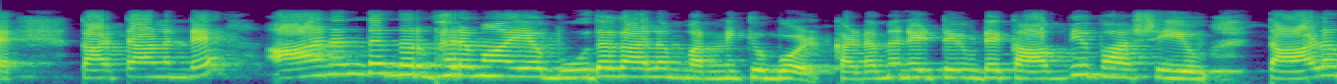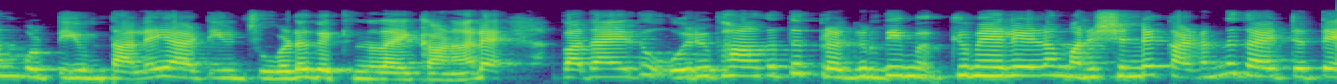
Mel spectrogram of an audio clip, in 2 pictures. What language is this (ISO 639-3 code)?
mal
